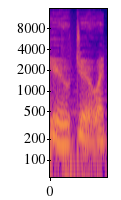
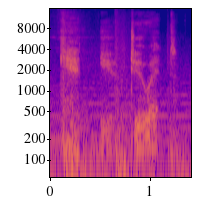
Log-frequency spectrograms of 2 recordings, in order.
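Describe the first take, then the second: First: It is said in a normal voice. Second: It is said in a low whisper.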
